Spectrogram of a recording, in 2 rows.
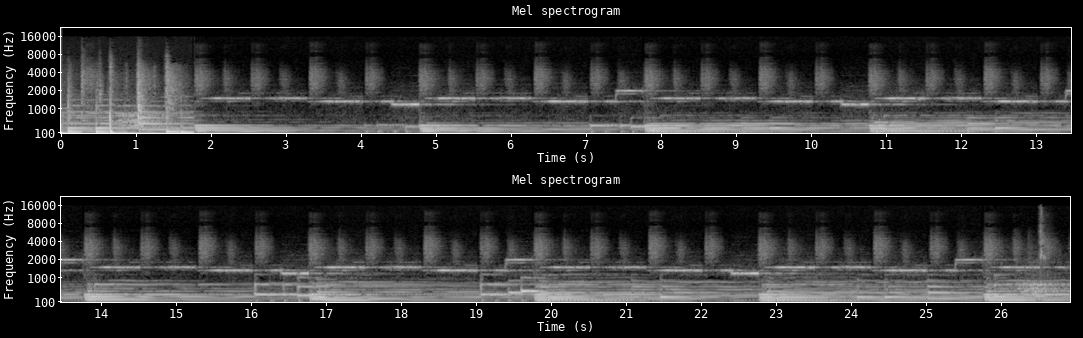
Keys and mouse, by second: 0.2 click, 1.0 middle click, 4.0 shift+middle click, 5.3 middle click, 6.7 click, 7.7 click, 9.1 x, 10.9 middle click, 14.2 ctrl+z, 15.2 click, 17.0 x, 20.0 shift+middle click, 23.1 alt+g, 24.3 middle click, 24.9 Tab.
